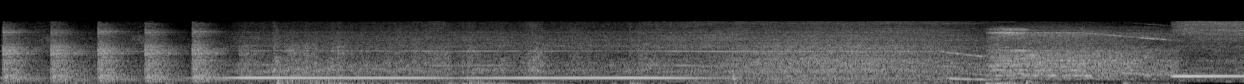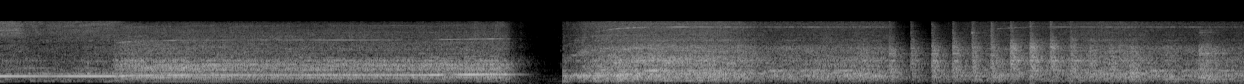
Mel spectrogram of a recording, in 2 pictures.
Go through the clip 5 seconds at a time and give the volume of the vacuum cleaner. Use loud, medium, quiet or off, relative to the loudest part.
loud, loud, loud, loud, medium.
